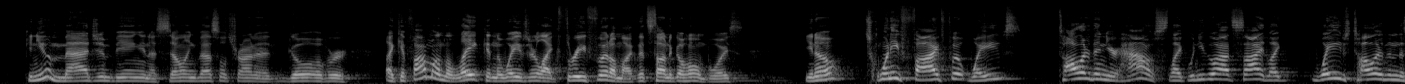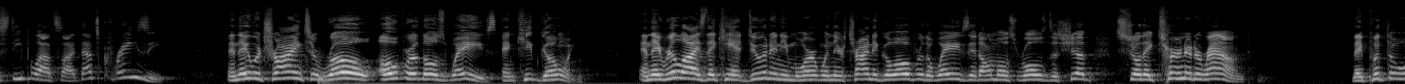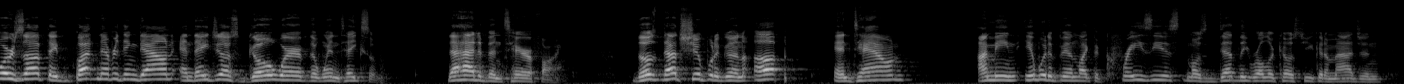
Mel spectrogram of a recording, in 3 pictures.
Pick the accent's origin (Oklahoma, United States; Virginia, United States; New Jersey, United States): Oklahoma, United States; I'm from Oklahoma. I don't know much about nor'easters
